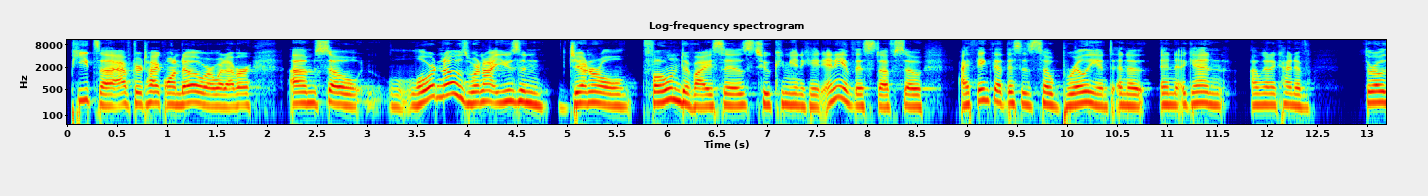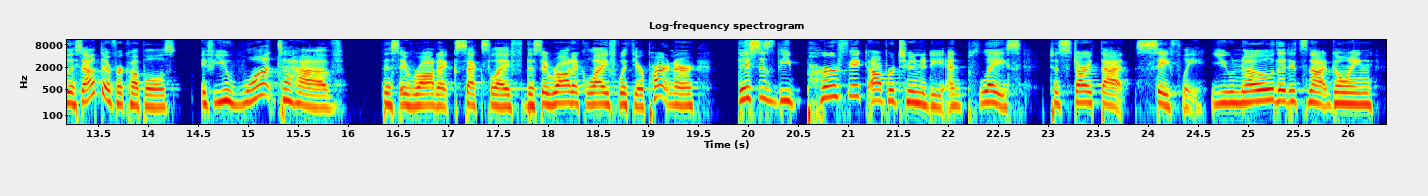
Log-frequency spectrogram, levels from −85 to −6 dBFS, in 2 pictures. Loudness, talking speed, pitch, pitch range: -20 LUFS, 175 wpm, 195 Hz, 180-220 Hz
